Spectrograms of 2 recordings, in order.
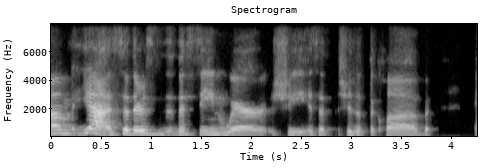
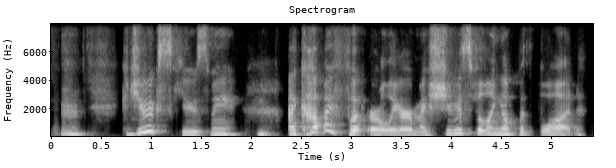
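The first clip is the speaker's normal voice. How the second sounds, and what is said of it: Imitates a film character's voice. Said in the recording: “great Romeo impression ... It's spot on.”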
